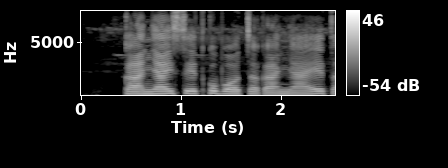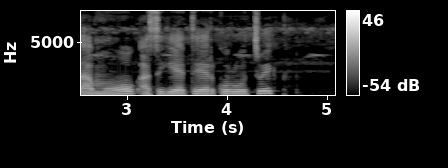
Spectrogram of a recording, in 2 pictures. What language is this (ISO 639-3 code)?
kln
